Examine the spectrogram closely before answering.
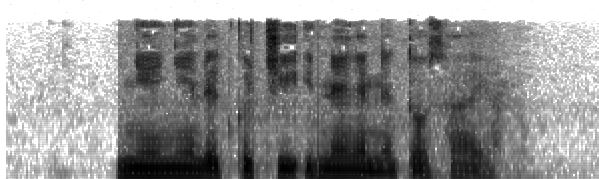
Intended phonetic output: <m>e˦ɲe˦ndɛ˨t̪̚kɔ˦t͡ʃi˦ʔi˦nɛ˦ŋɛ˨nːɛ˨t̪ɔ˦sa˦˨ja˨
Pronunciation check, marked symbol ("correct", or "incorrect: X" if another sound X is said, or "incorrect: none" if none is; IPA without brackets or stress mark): incorrect: ɲ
